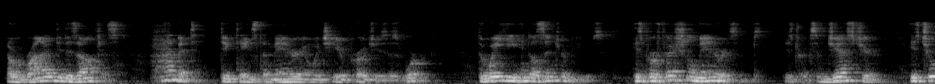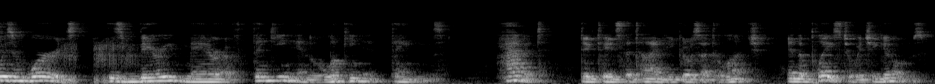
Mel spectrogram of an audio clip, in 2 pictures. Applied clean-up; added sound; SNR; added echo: none; Cough; 14 dB; reverberation time 0.6 s.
